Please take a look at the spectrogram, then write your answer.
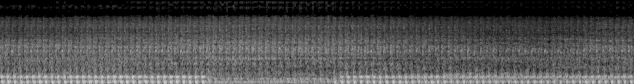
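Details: KTM Duke 390 single-cylinder engine with a steady rapid beat near four per second, dipping briefly then picking back up; an unidentified extra mechanical noise rides over it.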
